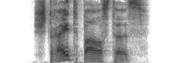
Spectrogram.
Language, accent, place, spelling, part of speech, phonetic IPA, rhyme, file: German, Germany, Berlin, streitbarstes, adjective, [ˈʃtʁaɪ̯tbaːɐ̯stəs], -aɪ̯tbaːɐ̯stəs, De-streitbarstes.ogg
- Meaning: strong/mixed nominative/accusative neuter singular superlative degree of streitbar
